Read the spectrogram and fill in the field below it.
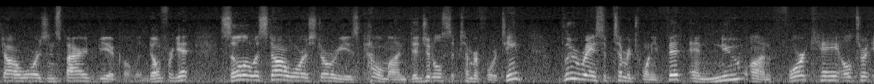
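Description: A speech recording with room noise sitting about 17 dB below the voice, in which the sound lurches forward at 3.71 s, just after "story is," joining the two sides with no gap. This skip ahead comes from roughly a third of a second of audio being dropped while later audio was already waiting. From 3.81 to 5.23 s the speech then runs hurried at unchanged pitch, about 6% fast. That is a jitter buffer speed-up, where the receiver repeatedly trimmed short pitch-period pieces, about a tenth of a second in all, to shrink an excess of buffered delay.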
